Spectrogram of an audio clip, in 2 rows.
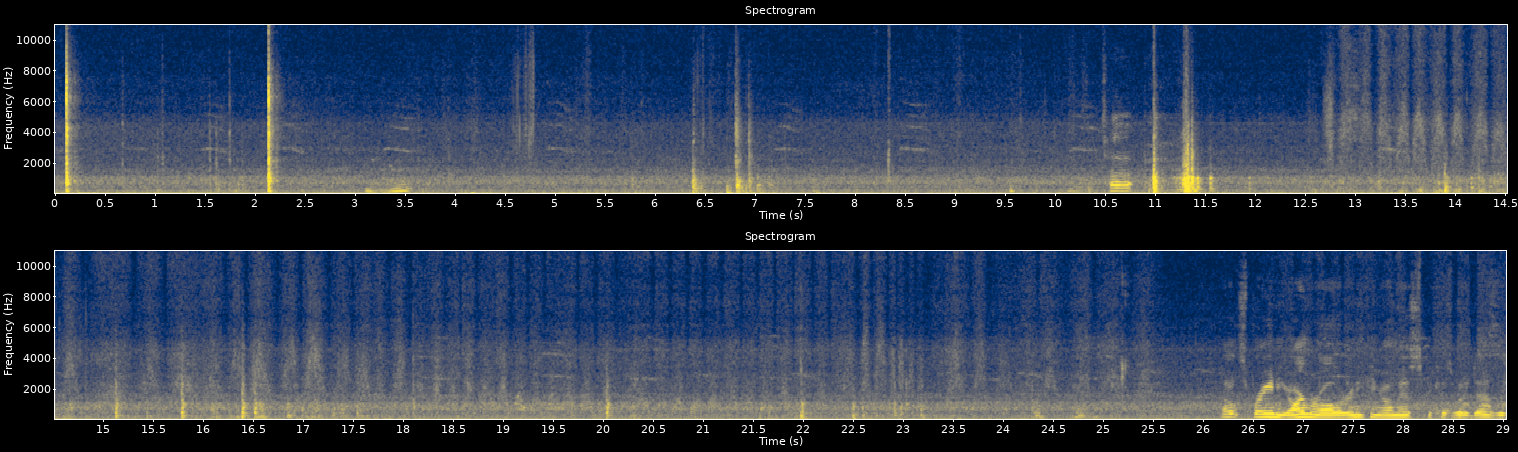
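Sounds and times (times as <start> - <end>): brush rubbing plastic cover: 12.6 - 29.0.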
